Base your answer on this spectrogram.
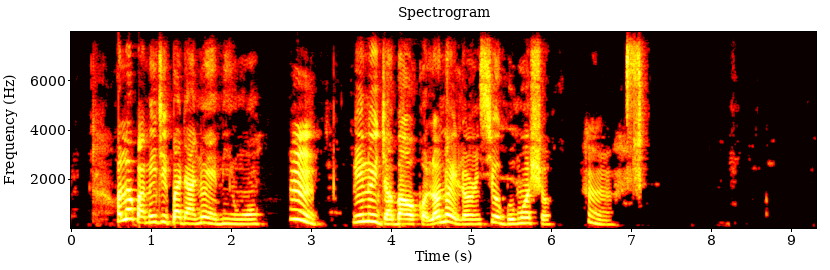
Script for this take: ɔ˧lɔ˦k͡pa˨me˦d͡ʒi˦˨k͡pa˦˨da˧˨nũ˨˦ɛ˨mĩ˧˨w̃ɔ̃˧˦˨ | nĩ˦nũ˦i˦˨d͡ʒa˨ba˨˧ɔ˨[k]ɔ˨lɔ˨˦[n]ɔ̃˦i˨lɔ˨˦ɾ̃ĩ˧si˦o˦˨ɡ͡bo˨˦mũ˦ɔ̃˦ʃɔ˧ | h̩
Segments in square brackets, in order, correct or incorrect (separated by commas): correct, correct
